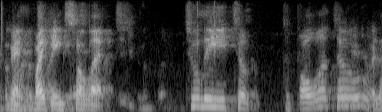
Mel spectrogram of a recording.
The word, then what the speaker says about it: Tuipulotu: Okay, the Vikings select Tuli Tuipulotu. Is that how you say his name? I'm defensive line for USC. Close enough. Yeah. Tuipulotu?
